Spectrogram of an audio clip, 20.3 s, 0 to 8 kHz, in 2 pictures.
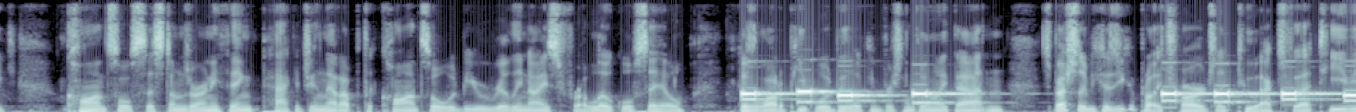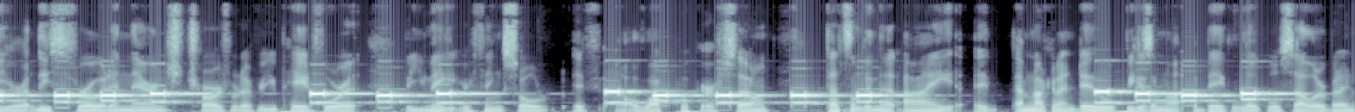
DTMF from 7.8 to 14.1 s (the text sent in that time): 8507475 242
